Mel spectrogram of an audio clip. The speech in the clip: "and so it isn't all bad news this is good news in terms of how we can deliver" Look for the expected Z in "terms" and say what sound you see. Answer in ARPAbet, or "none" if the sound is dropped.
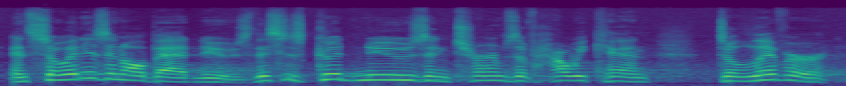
Z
